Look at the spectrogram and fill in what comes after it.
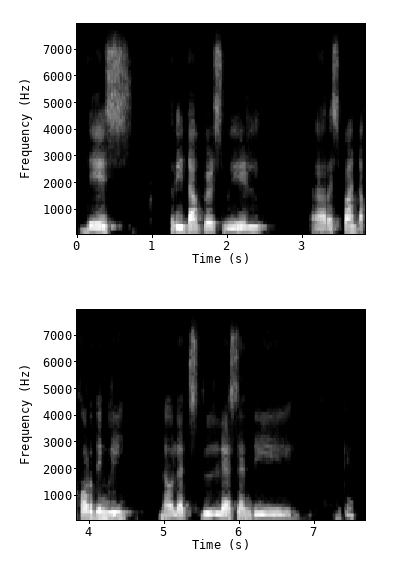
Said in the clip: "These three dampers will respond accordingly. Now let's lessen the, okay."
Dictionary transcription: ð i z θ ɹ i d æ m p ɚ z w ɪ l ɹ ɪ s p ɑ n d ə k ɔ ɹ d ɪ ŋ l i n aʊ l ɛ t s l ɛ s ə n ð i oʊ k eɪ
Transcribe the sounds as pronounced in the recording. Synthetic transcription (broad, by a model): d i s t ɹ i d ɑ m p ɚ s w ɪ l ɹ ɪ s p ɑ n d ə k ɔ ɹ d ɪ ŋ l i n aʊ l ɛ t s l ɛ s ə n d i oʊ k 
